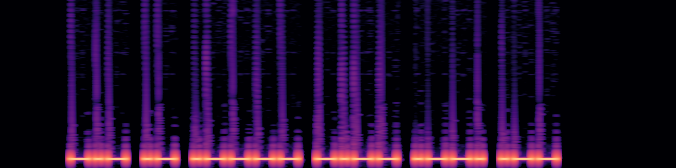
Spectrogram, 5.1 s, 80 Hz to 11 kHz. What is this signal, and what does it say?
Morse code, heard as a keyed tone, about 26 wpm, 700 Hz. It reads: KA1YPW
